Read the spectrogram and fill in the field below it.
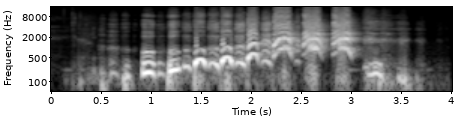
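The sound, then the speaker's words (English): A person imitates a monkey with a quick run of hooting 'ooh-ooh-aah' calls that climb steadily in pitch and grow louder and shriller, ending in a few lower grunts. “Do a monkey, turn your volume down right now.”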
